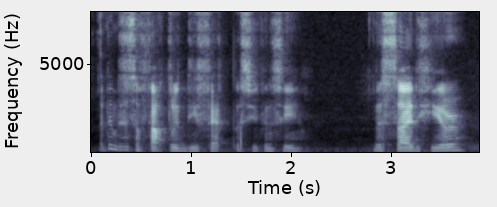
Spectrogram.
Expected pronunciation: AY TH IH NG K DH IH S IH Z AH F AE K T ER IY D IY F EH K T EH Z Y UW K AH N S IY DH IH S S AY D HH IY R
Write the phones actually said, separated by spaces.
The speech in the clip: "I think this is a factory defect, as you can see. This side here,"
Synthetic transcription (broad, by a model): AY T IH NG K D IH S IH S AH F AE K T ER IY D IY F EH K T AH S Y UW K AH N S IY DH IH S S AY D HH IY R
